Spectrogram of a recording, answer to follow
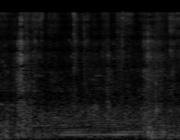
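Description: Footsteps and rustling on grass from a dog walk, with a few light clicks. A low steady hum runs for about a second in the middle.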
